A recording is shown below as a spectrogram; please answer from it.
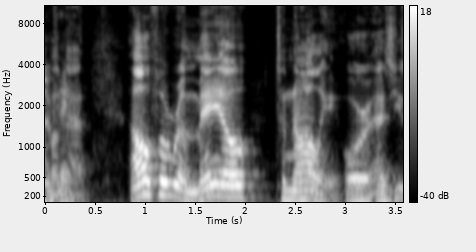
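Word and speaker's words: Tonale: yeah it is t-o-n-a-l-e that's in the italian and so you're you're the problem is that you're not thinking latin well have they met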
